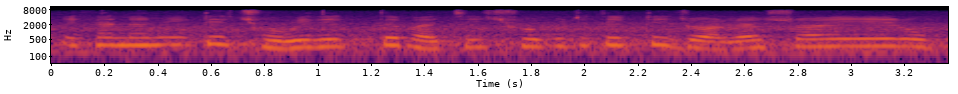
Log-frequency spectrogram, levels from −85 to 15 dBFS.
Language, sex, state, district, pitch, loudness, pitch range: Bengali, female, West Bengal, Jhargram, 260 Hz, -28 LUFS, 240-290 Hz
